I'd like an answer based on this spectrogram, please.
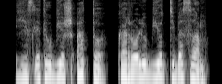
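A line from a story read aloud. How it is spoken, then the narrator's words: Quick whisper. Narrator (Russian): быстро шепнул ей Беннон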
